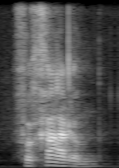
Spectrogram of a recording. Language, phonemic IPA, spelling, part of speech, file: Dutch, /vərˈɣaːrə(n)/, vergaren, verb, Nl-vergaren.ogg
- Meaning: to gather, collect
